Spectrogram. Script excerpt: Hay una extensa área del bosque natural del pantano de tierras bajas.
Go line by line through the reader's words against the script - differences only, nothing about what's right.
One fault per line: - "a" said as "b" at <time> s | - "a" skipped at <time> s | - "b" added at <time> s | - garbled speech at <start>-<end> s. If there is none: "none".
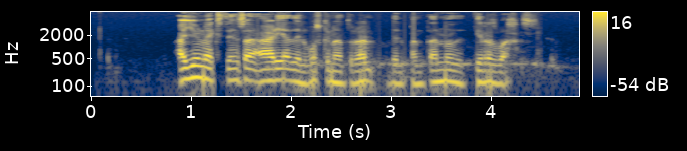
none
